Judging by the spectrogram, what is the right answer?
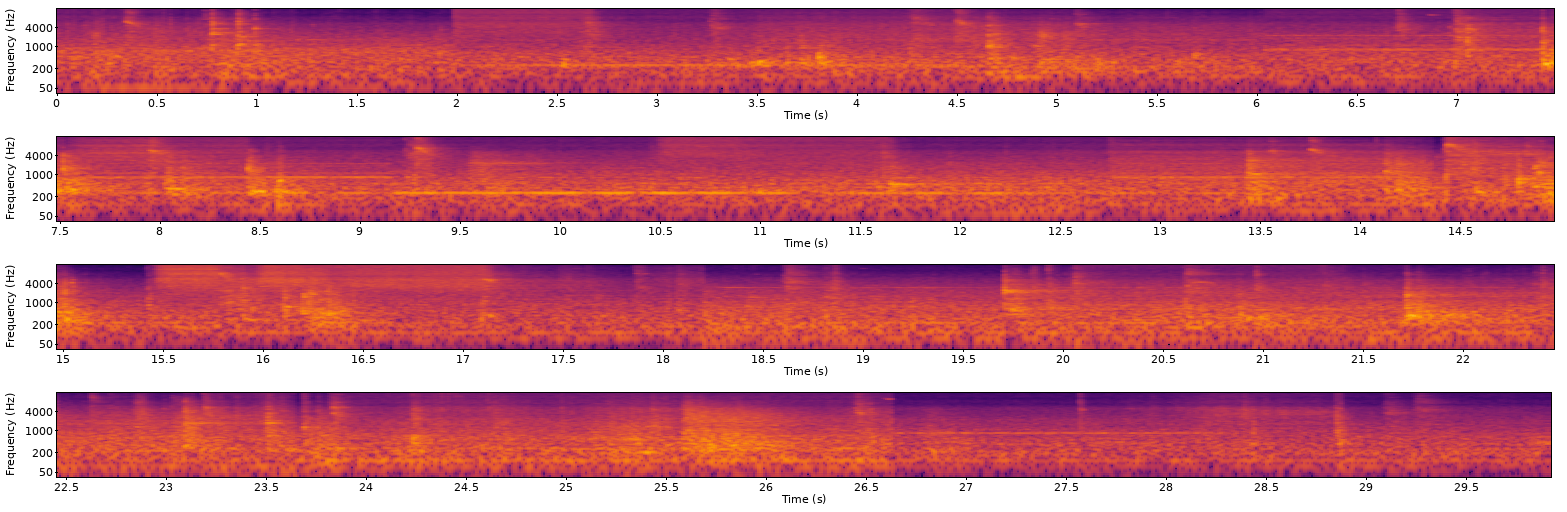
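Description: Snack factory production machinery running: a steady mechanical noise with frequent clacks and knocks, a few short steady tones, and a loud hiss for a couple of seconds about halfway through.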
